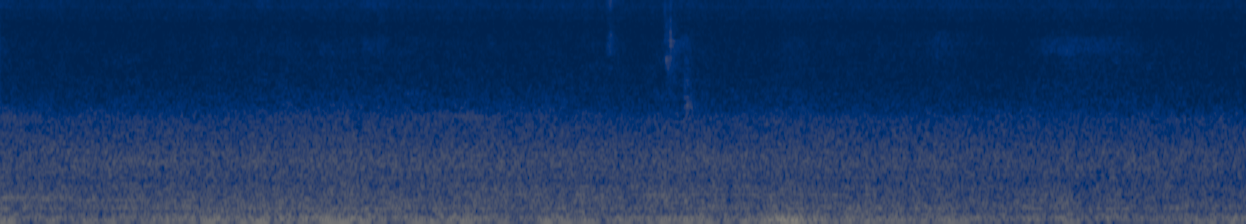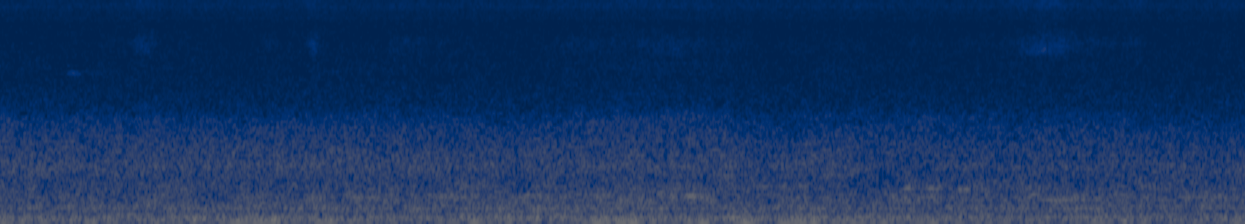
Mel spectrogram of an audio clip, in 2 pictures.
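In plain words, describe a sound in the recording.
A brush swishes softly across paper.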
